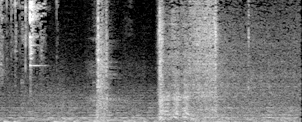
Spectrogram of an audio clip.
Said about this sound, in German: Zusammen mit seiner Sekretärin sieht er dabei zu, wie der Truck vom Hof fährt.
